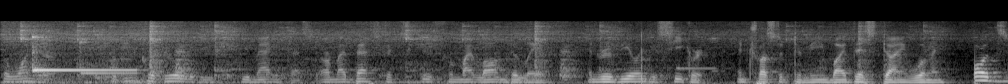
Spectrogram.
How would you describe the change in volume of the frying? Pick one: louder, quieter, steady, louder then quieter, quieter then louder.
quieter.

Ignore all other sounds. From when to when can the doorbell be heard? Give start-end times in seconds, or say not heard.
0.3-1.4, 6.4-7.2.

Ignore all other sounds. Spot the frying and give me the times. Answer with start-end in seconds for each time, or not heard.
0.0-10.0.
